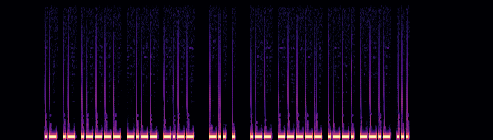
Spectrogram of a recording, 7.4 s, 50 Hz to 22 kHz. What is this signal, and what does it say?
Morse code, heard as a keyed tone, about 34 wpm, 690 Hz. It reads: AA1YY DE W0PQS
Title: USA Callsign DE Callsign - 5 Characters - 35wpm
